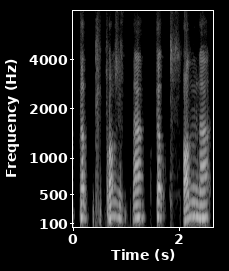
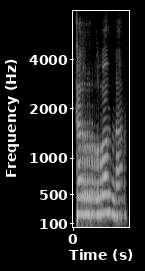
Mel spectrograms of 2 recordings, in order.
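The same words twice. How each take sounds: First: 'Karramna' chopped, r cut off with a gap; syiddah ro. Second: 'Karramna' with a long rolled r, higher; wrong over-trilled ro. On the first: Teacher shows another mistake, blocked ro. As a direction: stop dead after 'Kar' in 'Karramna'. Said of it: "Atau juga seperti syiddah". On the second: Teacher repeats the mistake, over-trilled ro. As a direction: roll on and on in 'Karramna'. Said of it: "tidak digetar-getarkan seratus persen". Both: Shown as a demonstration.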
